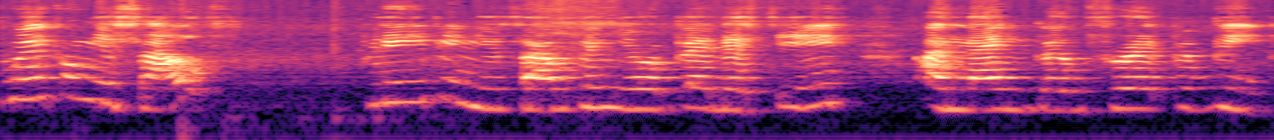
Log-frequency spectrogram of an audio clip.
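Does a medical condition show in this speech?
Yes: cerebral palsy.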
